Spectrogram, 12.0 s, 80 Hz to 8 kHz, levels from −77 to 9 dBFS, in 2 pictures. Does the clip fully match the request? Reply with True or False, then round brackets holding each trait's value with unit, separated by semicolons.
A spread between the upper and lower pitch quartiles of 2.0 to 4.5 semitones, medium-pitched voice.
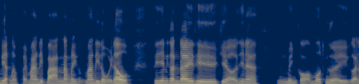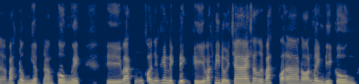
True (3.8 semitones; 180 Hz)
